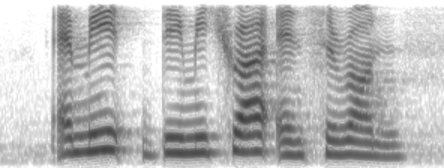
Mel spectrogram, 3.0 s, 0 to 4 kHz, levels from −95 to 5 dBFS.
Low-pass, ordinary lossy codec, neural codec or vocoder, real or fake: 3.6 kHz; none; none; real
